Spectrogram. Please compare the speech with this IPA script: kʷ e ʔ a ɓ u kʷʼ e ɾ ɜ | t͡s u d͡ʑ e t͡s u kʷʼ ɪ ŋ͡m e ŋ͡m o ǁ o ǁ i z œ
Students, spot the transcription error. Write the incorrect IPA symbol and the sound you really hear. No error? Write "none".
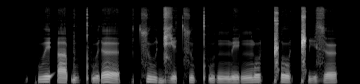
none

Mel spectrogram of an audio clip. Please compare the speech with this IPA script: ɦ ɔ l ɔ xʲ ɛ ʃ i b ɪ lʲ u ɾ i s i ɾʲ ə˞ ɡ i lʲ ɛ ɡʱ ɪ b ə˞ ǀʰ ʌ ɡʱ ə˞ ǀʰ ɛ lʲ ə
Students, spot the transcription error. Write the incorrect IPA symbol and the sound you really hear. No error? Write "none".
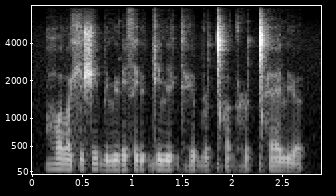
none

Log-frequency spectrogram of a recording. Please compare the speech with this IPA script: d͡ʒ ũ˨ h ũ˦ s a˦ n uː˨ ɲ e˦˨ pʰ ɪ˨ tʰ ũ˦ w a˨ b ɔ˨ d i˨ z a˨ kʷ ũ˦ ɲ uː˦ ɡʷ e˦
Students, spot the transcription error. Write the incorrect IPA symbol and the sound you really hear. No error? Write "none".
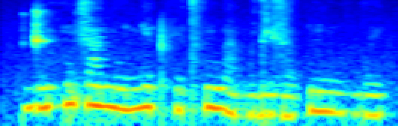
none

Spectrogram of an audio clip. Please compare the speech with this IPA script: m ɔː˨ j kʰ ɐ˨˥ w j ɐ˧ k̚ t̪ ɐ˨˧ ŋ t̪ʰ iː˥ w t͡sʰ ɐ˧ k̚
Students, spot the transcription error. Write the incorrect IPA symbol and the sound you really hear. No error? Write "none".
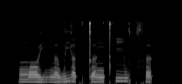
kʰ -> ŋ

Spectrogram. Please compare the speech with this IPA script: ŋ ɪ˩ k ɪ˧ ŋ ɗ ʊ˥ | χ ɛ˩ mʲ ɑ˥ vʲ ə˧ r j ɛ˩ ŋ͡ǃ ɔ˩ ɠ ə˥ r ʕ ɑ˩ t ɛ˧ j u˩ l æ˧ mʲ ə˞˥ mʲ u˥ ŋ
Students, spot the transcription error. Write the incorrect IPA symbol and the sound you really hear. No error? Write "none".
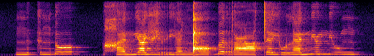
none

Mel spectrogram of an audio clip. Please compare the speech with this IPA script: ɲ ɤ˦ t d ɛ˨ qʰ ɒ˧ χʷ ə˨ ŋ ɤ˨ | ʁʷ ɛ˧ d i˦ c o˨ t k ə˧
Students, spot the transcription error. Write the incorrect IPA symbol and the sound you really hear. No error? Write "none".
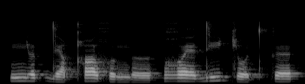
none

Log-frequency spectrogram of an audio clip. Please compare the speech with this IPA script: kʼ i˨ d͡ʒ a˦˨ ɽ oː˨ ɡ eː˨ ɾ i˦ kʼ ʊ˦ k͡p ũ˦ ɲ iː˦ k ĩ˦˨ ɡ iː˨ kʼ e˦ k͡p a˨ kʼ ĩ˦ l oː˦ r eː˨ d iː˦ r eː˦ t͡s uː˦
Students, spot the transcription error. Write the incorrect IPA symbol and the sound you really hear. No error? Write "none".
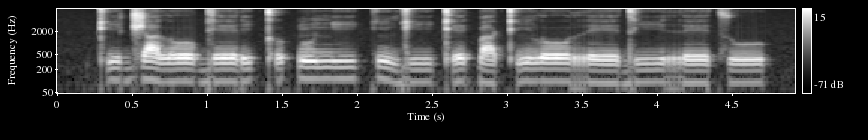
ɽ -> l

